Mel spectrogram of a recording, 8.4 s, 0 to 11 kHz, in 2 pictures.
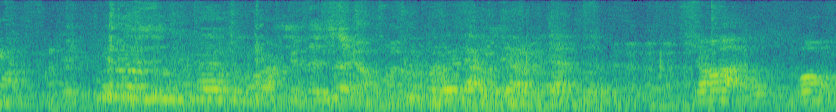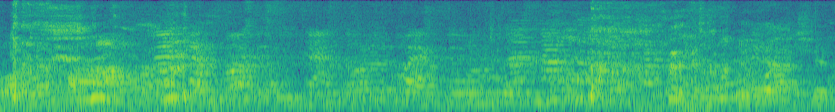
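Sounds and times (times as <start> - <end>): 
laughter: 0.2 - 6.1, 6.7 - 8.2
coughing in China: 0.4 - 1.1, 4.2 - 5.5, 6.9 - 8.0.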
